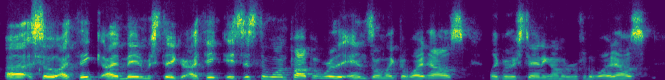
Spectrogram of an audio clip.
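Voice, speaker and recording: A man's voice: mid-range voice, fairly quick, warm tone. A man chatting casually as a panelist, blunt and informal with a chuckle. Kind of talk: casual opinionated chat. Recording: dull lo-fi mic sound.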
